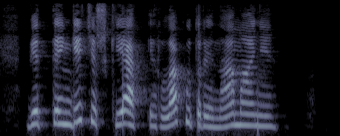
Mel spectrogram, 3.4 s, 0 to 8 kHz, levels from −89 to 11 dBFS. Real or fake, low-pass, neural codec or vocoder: real; 7.2 kHz; none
